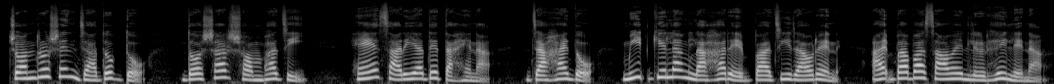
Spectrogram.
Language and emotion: Santali, neutral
